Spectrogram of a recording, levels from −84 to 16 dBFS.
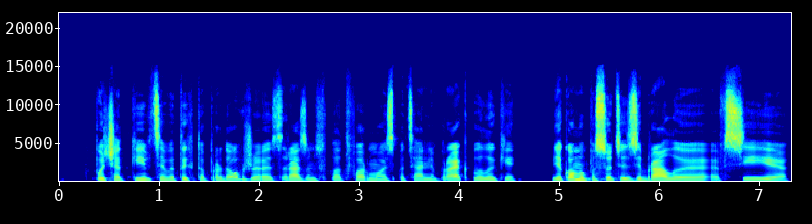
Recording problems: choppy; occasionally; 3% of the speech affected

